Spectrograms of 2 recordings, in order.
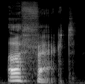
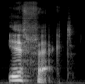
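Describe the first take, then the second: First: The first vowel is a weak schwa sound. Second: The first vowel is a short i, as in 'sit'. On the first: "we often pronounce it with the schwa sound" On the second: "the E is usually pronounced as the short I sound"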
